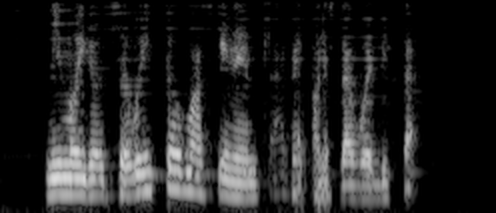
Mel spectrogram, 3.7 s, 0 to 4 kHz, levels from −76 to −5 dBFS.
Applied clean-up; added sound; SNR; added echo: neural mask model DeepFilterNet 3.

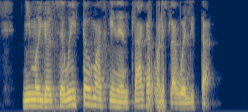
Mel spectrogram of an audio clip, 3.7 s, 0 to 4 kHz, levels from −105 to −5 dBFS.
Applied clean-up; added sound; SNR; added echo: none; none; none; none.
